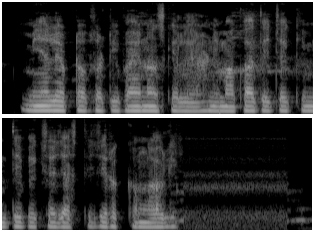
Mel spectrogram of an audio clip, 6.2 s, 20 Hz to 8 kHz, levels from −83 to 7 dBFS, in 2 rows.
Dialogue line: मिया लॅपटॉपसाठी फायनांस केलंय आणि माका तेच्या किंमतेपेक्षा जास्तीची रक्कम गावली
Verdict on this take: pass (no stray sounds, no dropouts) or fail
pass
